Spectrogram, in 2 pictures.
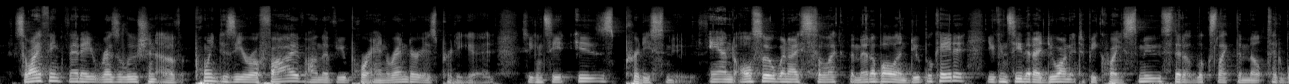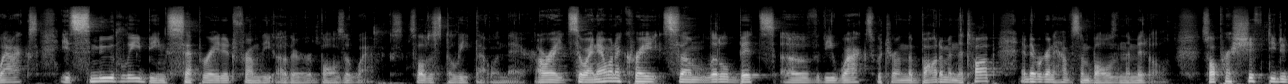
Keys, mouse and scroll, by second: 0.1 Return, 0.2-2.6 shift+middle drag, 3.6-4.5 scroll down 2, 3.7-4.0 middle drag, 4.5-5.1 scroll up 2, 4.5-5.2 middle drag, 5.1-6.4 shift+scroll up 1, 5.4 shift+middle drag, 5.8-6.7 middle drag, 6.4-7.0 scroll down 1, 6.9 shift+middle drag, 7.0 middle click, 8.1 right drag, 8.4 shift+middle click, 8.8 shift+d, 12.4 click, 12.7 middle click, 12.9-13.9 scroll up 2, 13.2 g, 13.9 click, 13.9 scroll up 1, 14.1-15.1 scroll down 1, 14.5 g, 15.1 drag, 15.4-16.0 shift+middle drag, 16.0-17.2 shift+scroll up 1, 16.1-16.6 typing, 17.2-18.2 shift+scroll down 1, 17.5-21.6 shift+middle drag, 18.2 ctrl+b, 18.2-19.1 shift+scroll up 1, 19.1-21.6 scroll up 1, 21.8-22.1 scroll down 2, 22.0-23.3 middle drag, 22.1-24.2 scroll up 3, 23.4 shift+middle click, 23.7-24.3 shift+middle drag, 24.2 scroll down 1, 24.5-25.3 scroll up 1, 24.5-25.7 shift+middle drag, 25.3 shift+d.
